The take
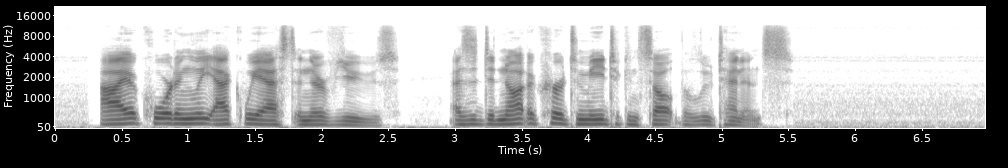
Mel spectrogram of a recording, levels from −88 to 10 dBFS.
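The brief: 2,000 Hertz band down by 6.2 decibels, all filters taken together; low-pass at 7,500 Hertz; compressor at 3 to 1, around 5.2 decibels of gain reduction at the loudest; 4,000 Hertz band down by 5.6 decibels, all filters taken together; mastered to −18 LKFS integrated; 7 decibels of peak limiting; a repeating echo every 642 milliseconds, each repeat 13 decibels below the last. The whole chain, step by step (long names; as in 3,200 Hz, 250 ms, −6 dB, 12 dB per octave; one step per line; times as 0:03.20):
low-pass filter 7,500 Hz
parametric band 2,000 Hz −7.5 dB
parametric band 4,000 Hz −4 dB
downward compressor 3 to 1, threshold −28 dBFS
brickwall limiter −26.5 dBFS
repeating echo 642 ms, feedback 22%, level −13 dB
level +18.5 dB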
